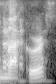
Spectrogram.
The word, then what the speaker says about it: Nathrakh: ANAAL NATHRAKH, is that right? NATHRAKH, I would say.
